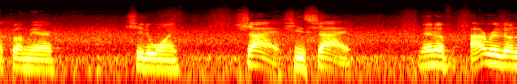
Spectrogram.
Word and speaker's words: Shy: Shine? Shy.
